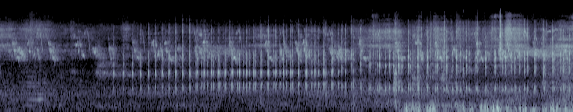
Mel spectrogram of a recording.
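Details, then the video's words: White stork bill-clattering: a rapid, even rattle of dry wooden knocks running for several seconds, ending in louder low rumbling noise. "White Stork: bill--clattering"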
